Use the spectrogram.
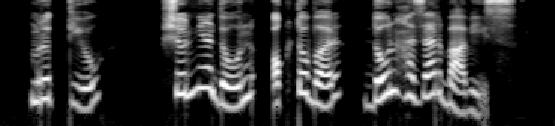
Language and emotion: Marathi, neutral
